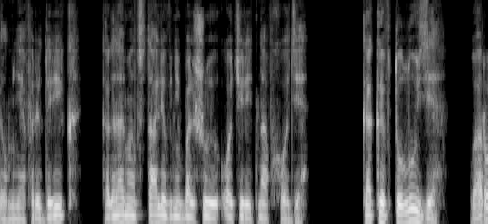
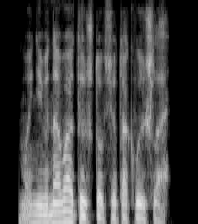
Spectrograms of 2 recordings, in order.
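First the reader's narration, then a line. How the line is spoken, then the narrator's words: Calm. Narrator (Russian): спокойно произнес я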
